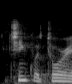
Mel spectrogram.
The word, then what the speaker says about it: Cinque: So our first destination was Cinque, and it took me a long time to figure out how to pronounce that, because it has an H sound in it, but there is no H in the word, so imagine that. So this is walking up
